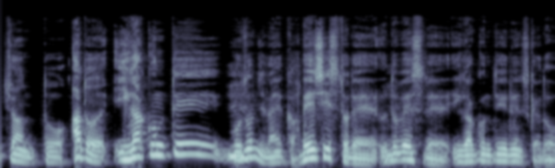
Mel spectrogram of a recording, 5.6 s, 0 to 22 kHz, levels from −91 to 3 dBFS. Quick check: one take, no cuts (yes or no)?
no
